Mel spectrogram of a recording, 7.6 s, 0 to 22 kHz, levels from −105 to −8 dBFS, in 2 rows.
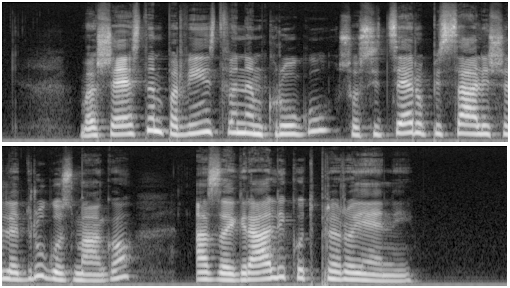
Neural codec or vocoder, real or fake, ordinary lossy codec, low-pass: none; real; none; none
